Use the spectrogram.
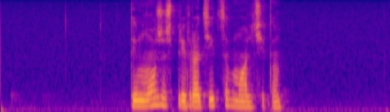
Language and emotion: Russian, neutral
